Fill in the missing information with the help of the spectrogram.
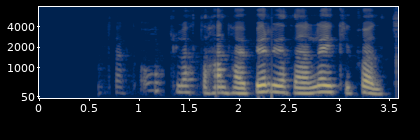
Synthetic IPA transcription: ut̪ʰaxt̪oːwtlœxt̪aðɦanːɦavɪpɪɾjaðθɛnːaleːjcɪkʰvœlt̪

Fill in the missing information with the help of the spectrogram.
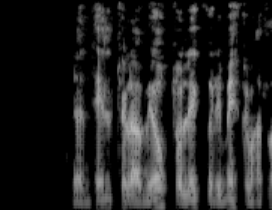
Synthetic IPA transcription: ɛnɪlt̪ʰʏlɛɣamjowht̪ɔlɪkːʏɾimɪhklʏmhat̪l

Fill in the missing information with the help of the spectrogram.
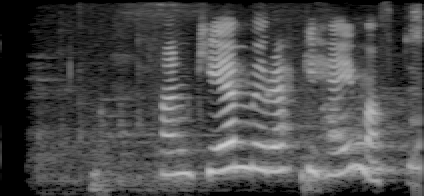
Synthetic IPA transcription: hanːcʰɛːmʏɾɛhcɪɦeːjmaft̪ʏ

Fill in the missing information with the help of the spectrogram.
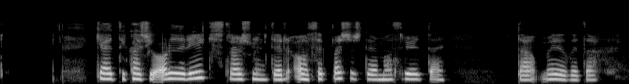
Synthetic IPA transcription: caːjt̪ɪkʰanscɛʔɔɾðɪɾiːcɪ̥st̪ɾawsmʏnt̪ɪɾa̰wθɛɾplɛsːast̪œːmaθɾjʏːt̪an | t̪aɣmʏːɣʏt̪aːx

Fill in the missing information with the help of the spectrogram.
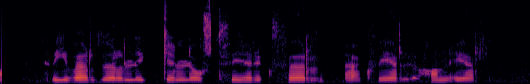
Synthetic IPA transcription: θvivɛɾðʏaðlɪcːaljowst̪fɪɾɪɾkʰv̥ɛɾ | ɛkʰv̥ɛːɾhanːɛɾ̥

